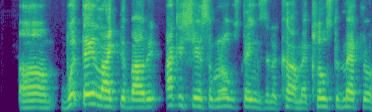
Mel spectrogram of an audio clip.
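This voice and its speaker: Delivered at a fairly quick pace, the speech keeps fairly even intonation. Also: man. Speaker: real estate agent. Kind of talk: presentation on video call. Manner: fast.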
